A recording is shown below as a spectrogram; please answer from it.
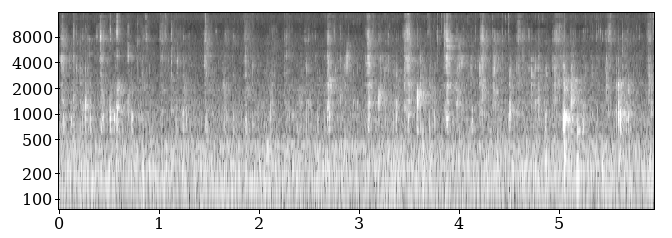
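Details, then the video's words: Male terrier mix dog enjoying a dinner of canned food and kibble, with soft mushy chewing and lapping clicks in quick irregular succession, one sharper knock near the end, and a faint low background hum. "Dog eating yummy food"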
